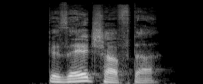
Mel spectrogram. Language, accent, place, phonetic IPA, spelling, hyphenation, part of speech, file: German, Germany, Berlin, [ɡəˈzɛlʃaftɐ], Gesellschafter, Ge‧sell‧schaf‧ter, noun, De-Gesellschafter.ogg
- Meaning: 1. business associate, partner 2. shareholder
